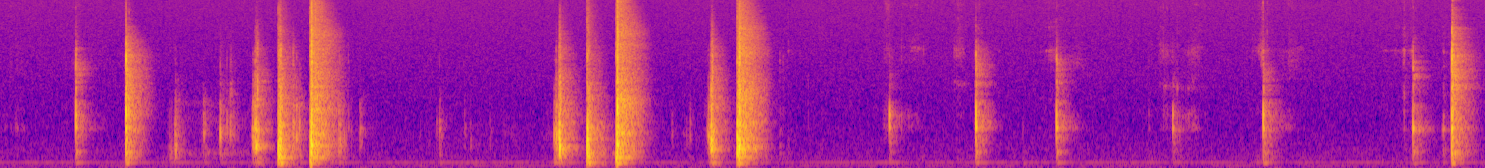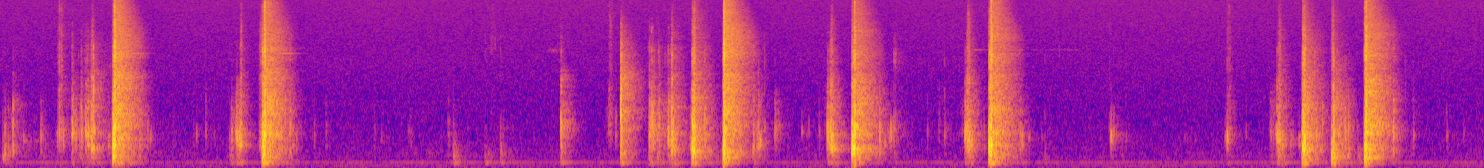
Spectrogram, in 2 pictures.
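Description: Kitchen knife chopping peppers on a wooden cutting board: sharp knocks of the blade on the board in uneven runs of a few strokes, with pauses between the runs.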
